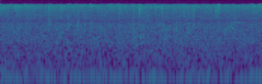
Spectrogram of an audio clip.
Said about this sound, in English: And it's raining.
